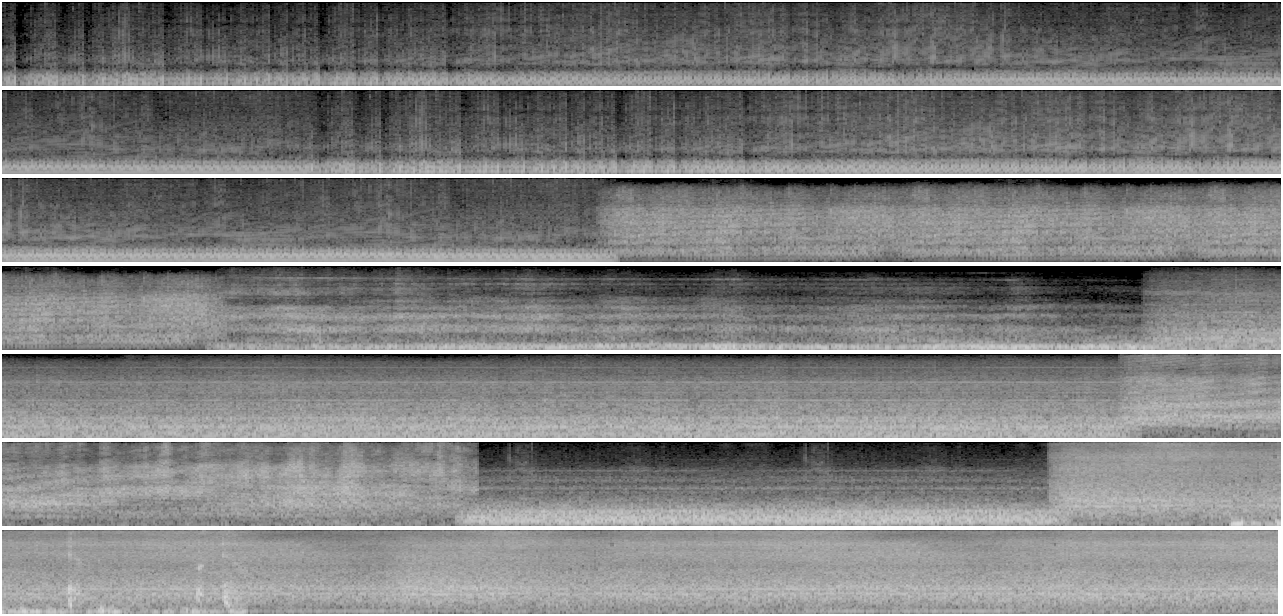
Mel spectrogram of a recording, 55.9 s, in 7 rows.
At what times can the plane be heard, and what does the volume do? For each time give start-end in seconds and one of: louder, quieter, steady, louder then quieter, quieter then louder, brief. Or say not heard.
0.0-55.8 louder.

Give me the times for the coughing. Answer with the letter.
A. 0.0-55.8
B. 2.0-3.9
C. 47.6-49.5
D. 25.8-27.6
C.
